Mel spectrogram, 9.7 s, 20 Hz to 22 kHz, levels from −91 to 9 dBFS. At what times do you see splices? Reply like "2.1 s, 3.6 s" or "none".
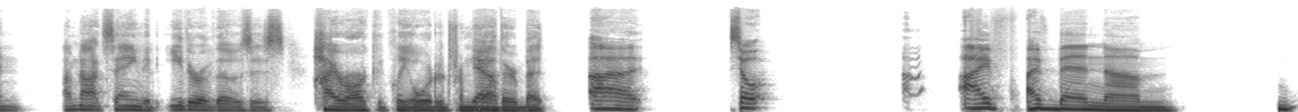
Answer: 4.2 s, 7.6 s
